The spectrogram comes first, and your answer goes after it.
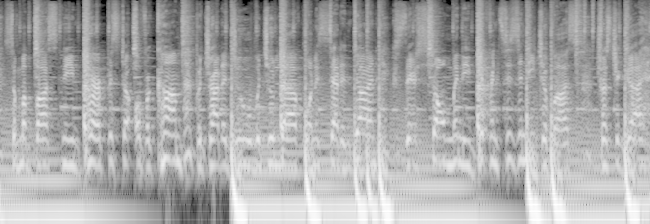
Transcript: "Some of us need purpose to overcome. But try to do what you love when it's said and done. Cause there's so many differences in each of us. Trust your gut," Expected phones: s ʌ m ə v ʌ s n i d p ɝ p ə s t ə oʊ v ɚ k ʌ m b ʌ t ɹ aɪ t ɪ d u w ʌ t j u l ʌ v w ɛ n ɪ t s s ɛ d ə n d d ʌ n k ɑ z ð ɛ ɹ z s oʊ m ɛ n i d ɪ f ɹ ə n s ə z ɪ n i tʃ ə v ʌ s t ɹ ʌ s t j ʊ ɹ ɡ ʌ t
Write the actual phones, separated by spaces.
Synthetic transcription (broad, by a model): s ʌ m ə v ʌ s n i d p ɝ p ə s t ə oʊ v ɚ k ʌ m b ʌ t ɹ aɪ t ɪ d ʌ w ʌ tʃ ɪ l ʌ v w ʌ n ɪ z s s ɛ d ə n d d ʌ n k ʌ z ð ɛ ɹ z s oʊ m ɛ n i d ɪ f ɹ ə n s ə z ɪ n i tʃ ə v ʌ s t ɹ ʌ s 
